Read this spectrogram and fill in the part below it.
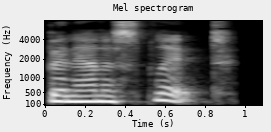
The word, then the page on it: banana split: American English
